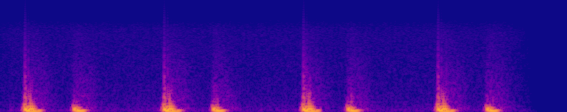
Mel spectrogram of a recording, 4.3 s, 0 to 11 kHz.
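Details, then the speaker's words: Adult male, stethoscope diaphragm at the apex: steady lub-dub heart sounds near 58 a minute, with the second sound (semilunar valve closure) softer than the first, a normal S2 at the apex. "S2 is caused by closure of the semi lunar valves it's loudest at the base where it normally sounds like this at the Apex it sounds like"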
